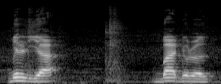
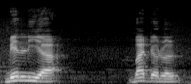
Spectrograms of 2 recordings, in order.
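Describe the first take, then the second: The two takes are said the same way.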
